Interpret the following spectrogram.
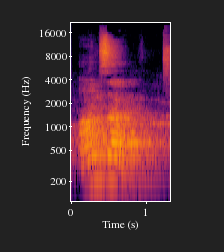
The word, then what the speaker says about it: answer: ANSWER, इसमें W silent है। आंसर, आंसर, आंसर means उत्तर।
